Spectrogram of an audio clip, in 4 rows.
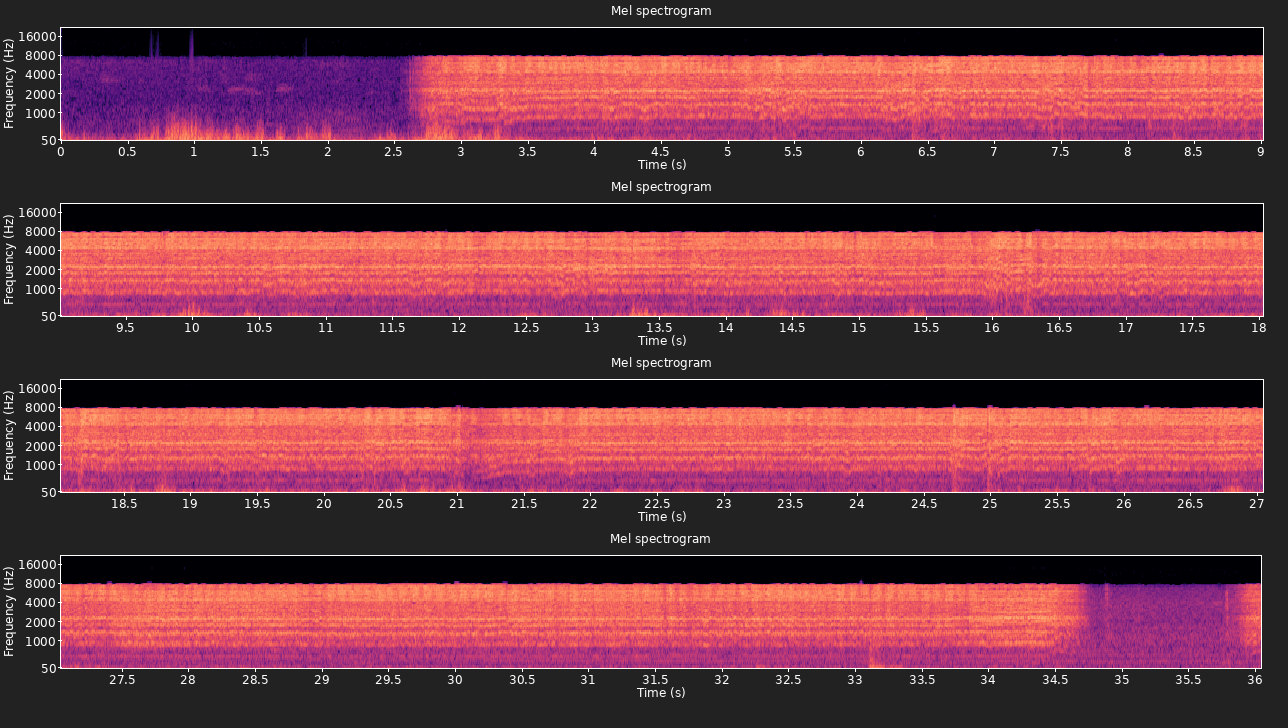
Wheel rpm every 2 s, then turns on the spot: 0, 50, 110, 110, 110, 110, 120, 110, 120, 110, 100, 110, 110, 120, 110, 120, 110, 50.
none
